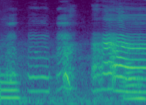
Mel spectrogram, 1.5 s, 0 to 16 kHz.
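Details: Short bursts of a clear, high-pitched, vigorous cry from a newborn weighing 3.1 kg just after a normal vaginal birth.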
